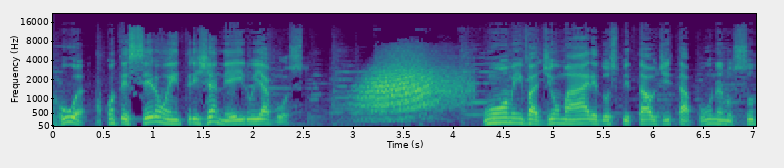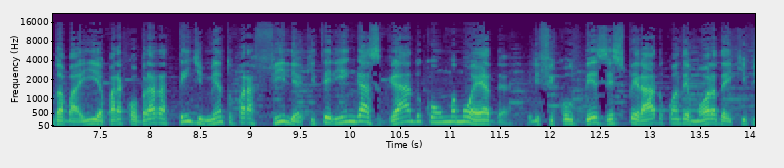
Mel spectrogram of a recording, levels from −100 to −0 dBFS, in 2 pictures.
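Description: A noise suppressor applied to music or sounds is left running across the whole clip. It was built for speech, so it treats steady tones, ambience and reverb as noise. Its gain rises and falls by about 5 dB. Sudden onsets pass mostly intact. Held sounds and decaying tails sink. The result is a pumping and thinning that never settles. Nothing here is noise being removed. The processing is simply acting on the wanted sound itself.

There are three moments of sound cut by the noise suppressor. They fall at 0.31 to 0.52 s, 2.49 to 2.86 s and 11.4 to 11.8 s. Each dips by up to about 12 dB. The first lasts about a fifth of a second, the others about 0.4 s. In each case a sustained or fading part of the sound was judged to be noise and pulled down. Its level drops and its decay is cut short.

From 0.71 to 1.63 s there is a Bluetooth SBC bit pool drop. The treble dulls suddenly and a gritty, grainy noise rises beneath the sound. 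The quality recovers after about 0.9 s. This points to a congested wireless link. The sender cut the encoding budget, which fits a bit pool falling from 31 to 15, near 105 kbps. With fewer bits, the highest sub-bands get little or nothing. The remaining bands are quantised coarsely, and that produces the grit.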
